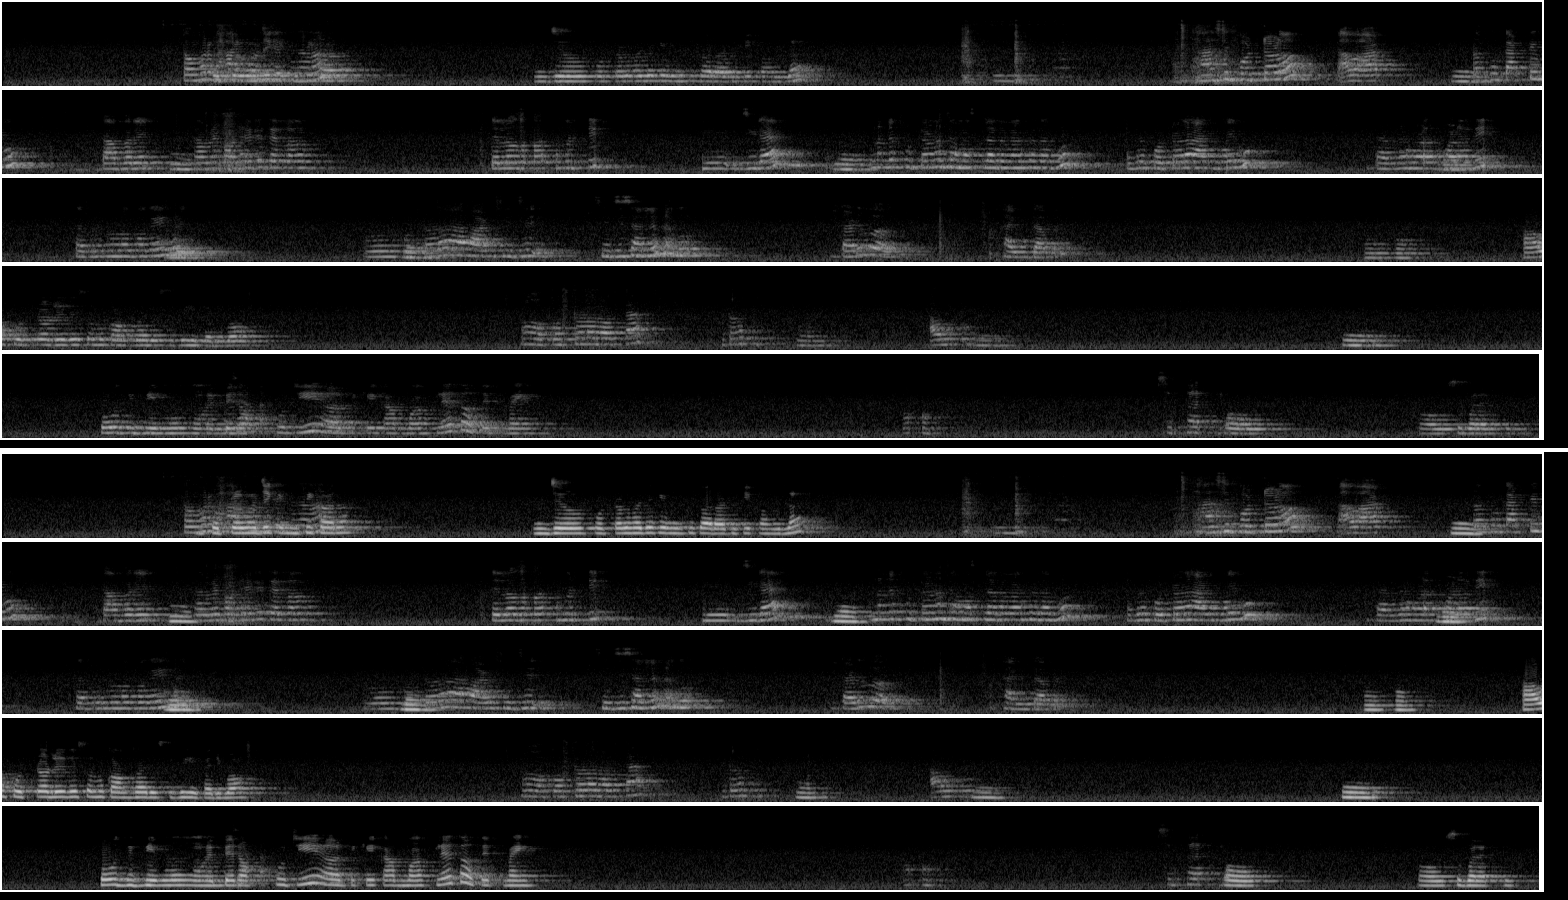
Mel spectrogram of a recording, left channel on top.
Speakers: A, on the left; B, on the right.
A: ତମର
B: ପୋଟଳ
A: ଭାଇ ଭଉଣୀ
B: ଭାଜ
A: କେତେ
B: କେମିତି
A: ଜଣ?
B: କର? ଯୋଉ ପୋଟଳ ଭଜା କେମିତି କର ଟିକେ କହିଲ?
A: ହୁଁ। ଫାର୍ଷ୍ଟ ପୋଟଳ ଆଉ ଆଳୁକୁ
B: ହୁଁ
A: କାଟିବୁ ତାପରେ
B: ହୁଁ
A: ତାପରେ କଢେଇରେ ତେଲ ତେଲ ଗରମ କରି ଉଁ ଜିରା
B: ହଁ।
A: ନହେଲେ ଫୁଟଣ ଯା ମସଲା ଦବାକଥା ଦବୁ ତାପରେ ପୋଟଳ ଆଳୁ ପକେଇବୁ ତାପରେ ହଳ
B: ହୁଁ
A: ହଳଦୀ ତାପରେ ଲୁଣ ପକେଇକି
B: ହୁଁ
A: ଖୋଳେଇବୁ
B: ହୁଁ
A: ଏ ପୋଟଳ
B: ହୁଁ
A: ଆଉ ଆଳୁ ସିଝି ସିଝି ସାରିଲେ ତାକୁ କାଢିବୁ ଆଉ। ଖାଇବୁ ତାପରେ।
B: ଓହୋ ଆଉ ପୋଟଳୀରେ ସବୁ କଣ କଣ ରେସିବିି ହେଇପାରିବ?
A: ହଁ ପୋଟଳ ରସା ପୋଟଳ
B: ହୁଁ
A: ଆଉ
B: ହୁଁ। ହୁଁ। ହଉ ଦିଦି ମୁଁ ଏବେ
A: ଭଜା
B: ରଖୁଚି ଆ ଟିକେ କାମ ଆସିଲାତ ସେଥିପାଇଁ।
A: ହଁ। <unintelligible>
B: ହଉ। ହଉ ଶୁଭରାତ୍ରି।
